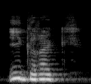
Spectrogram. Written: y trema

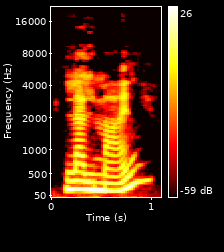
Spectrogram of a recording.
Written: Allemagne

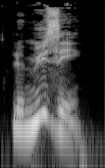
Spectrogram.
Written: musee

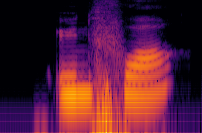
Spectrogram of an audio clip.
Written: une fois

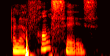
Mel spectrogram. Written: a la francaise

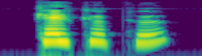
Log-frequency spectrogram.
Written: quelque peu

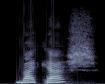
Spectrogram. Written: macache

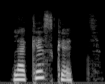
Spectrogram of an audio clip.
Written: casquette

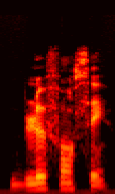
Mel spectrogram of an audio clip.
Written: bleu fonce

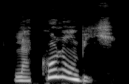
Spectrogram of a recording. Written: Colombie

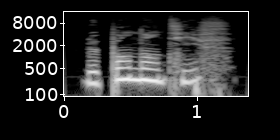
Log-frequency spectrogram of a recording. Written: pendentif

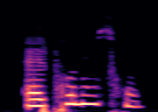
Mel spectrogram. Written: elles prononceront

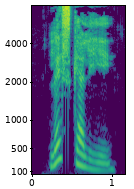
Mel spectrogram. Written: escalier

